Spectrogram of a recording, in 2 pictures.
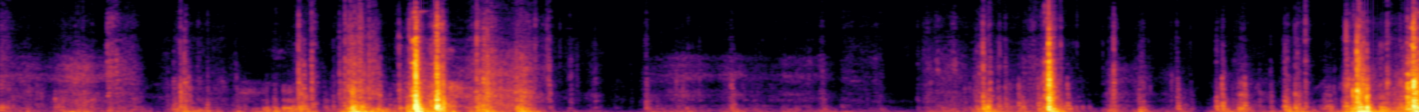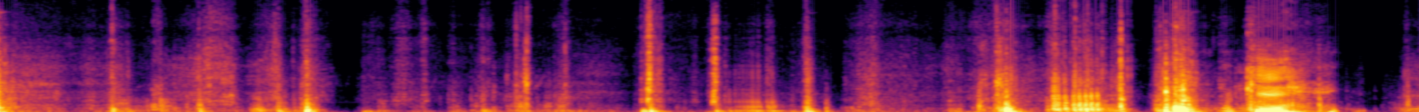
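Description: Irregular clicks and knocks of a Porsche Panamera's plastic front door panel and its clips being worked loose by hand.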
